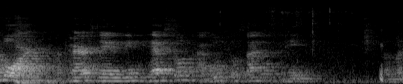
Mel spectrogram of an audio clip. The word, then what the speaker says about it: Gerson: And when I was going to school, I remember my dad telling me, you have to pronounce your name Gerson. And I'm like, what is it Gerson? Yeah, that's how Americans say it.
